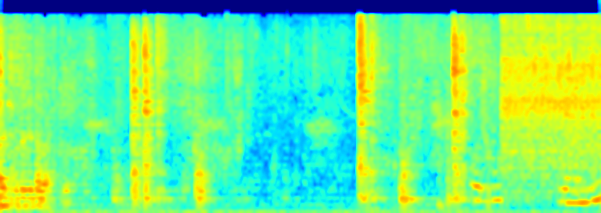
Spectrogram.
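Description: A spatula stirring fried chicken in a stainless steel pan, with a few sharp knocks and scrapes against the metal. About five seconds in, a steady sizzling hiss comes up.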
